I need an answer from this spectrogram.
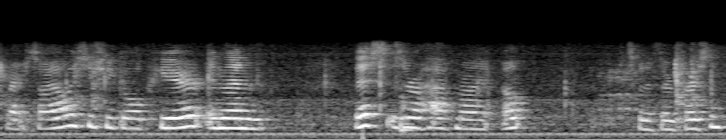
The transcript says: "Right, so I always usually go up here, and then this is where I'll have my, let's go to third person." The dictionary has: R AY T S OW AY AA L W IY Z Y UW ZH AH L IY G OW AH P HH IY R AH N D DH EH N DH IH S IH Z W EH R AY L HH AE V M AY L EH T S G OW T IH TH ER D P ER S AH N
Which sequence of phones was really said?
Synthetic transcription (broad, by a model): R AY T S OW AY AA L W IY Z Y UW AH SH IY G OW AH P HH IY R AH N DH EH N DH IH S IH Z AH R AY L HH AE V M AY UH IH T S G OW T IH TH ER D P ER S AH N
